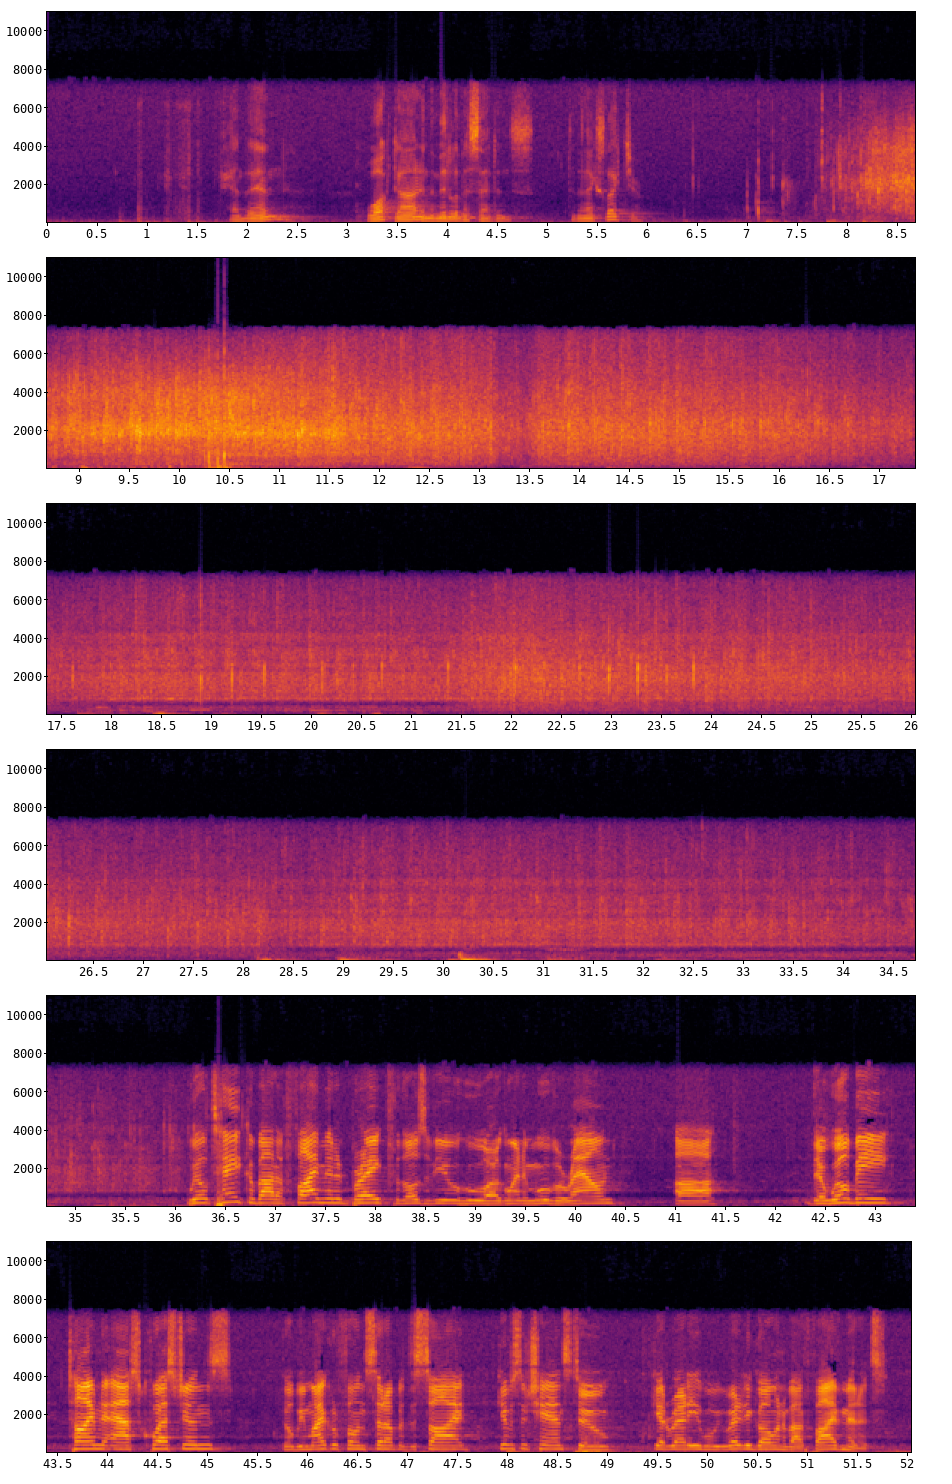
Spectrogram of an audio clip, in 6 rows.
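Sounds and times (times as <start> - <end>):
audience applauding: 7.3 - 36.5
low thumps: 28.1 - 32.3.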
